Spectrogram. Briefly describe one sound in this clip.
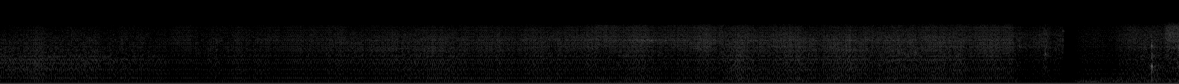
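Oil sizzles and crackles steadily in a hot pan.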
